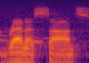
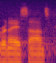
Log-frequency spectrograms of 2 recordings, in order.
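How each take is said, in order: First: The word has an American pronunciation. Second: The word has a British pronunciation. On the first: "because y'all are here in America, and it's Renaissance" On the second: "When you've had as many British professors as I have, it's the Renaissance"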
